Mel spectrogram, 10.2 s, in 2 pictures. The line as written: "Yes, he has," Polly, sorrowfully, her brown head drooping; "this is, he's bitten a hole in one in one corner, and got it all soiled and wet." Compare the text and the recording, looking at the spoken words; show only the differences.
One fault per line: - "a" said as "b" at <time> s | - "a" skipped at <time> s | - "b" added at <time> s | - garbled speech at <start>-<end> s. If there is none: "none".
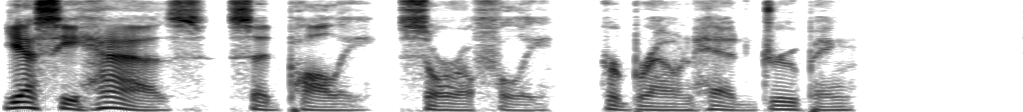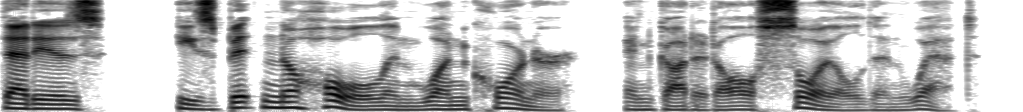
- "said" added at 1.1 s
- "this" said as "that" at 5.1 s
- "in one" skipped at 7.5 s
